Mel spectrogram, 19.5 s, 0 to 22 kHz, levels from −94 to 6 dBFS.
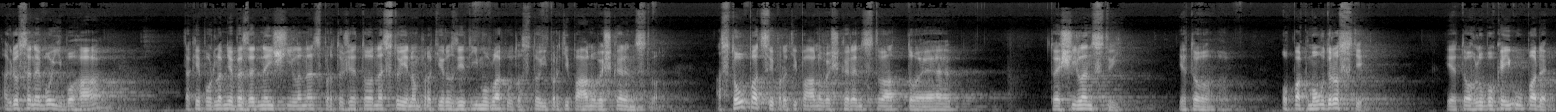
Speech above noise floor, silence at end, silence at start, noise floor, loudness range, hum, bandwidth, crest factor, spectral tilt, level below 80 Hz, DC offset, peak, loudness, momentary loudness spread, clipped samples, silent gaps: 37 dB; 0 s; 0.05 s; -61 dBFS; 4 LU; none; over 20 kHz; 22 dB; -3.5 dB/octave; -54 dBFS; under 0.1%; -4 dBFS; -23 LUFS; 15 LU; under 0.1%; none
